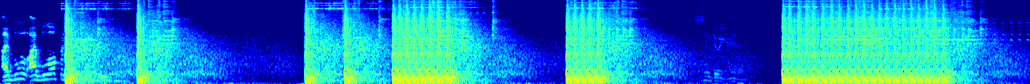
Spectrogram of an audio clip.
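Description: A rifle fires rapid bursts of loud shots that echo away.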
